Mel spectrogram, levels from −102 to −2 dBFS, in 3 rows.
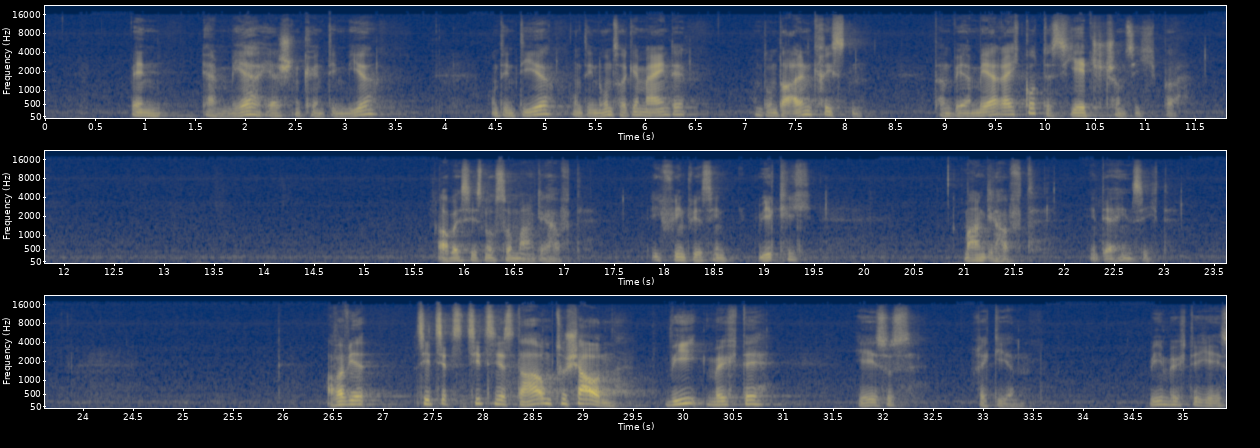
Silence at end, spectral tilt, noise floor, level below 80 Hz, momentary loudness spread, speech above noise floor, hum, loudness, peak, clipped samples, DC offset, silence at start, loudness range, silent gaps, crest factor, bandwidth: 0 s; -3.5 dB/octave; -63 dBFS; -68 dBFS; 21 LU; 31 dB; none; -32 LUFS; -8 dBFS; under 0.1%; under 0.1%; 0.85 s; 14 LU; none; 26 dB; 18 kHz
